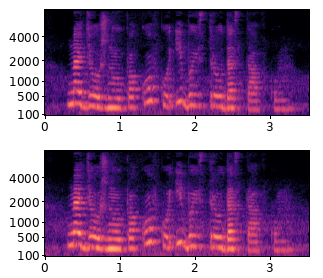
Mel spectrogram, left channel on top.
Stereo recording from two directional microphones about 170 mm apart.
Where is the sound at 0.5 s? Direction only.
25° left (ahead or behind).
